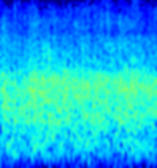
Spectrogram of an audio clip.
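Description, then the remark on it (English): A crowd applauds for God, many hands clapping at once in a dense, continuous wash of sound that stays even in loudness for the whole short stretch, with no voices standing out. “Clap for God. Clap for God. Clap for God.”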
